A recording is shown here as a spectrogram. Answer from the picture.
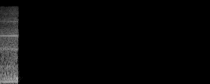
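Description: A brief rising radio hiss with a thin steady tone that cuts off abruptly just after the start, followed by total silence.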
